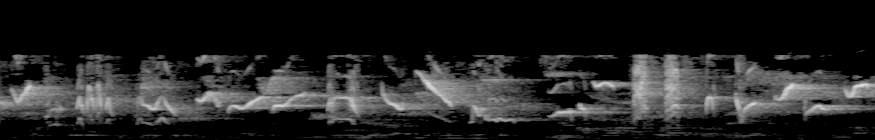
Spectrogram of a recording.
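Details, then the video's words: Oriental white-eye singing as a training lure for other white-eyes: high, sweet warbling of looping up-and-down whistles mixed with short buzzy chirps, delivered in a quick, varied stream. "Pancingan supaya pleci cepat gacor"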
